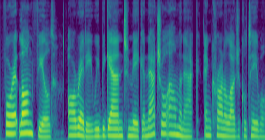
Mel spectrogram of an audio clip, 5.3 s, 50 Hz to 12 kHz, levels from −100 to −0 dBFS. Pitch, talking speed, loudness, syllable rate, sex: 175 Hz, 160 wpm, -19 LUFS, 5.4 syllables/s, female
